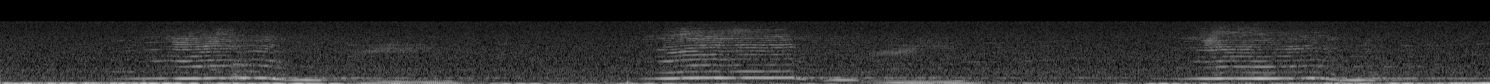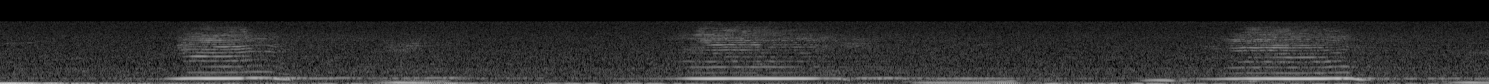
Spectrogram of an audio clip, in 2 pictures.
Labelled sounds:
1.4	2.8	humpback whale, 0.80 to 3.6 kHz
3.6	4.0	humpback whale, 1.7 to 2.1 kHz
6.4	9.1	humpback whale, 0.83 to 5.2 kHz
11.8	13.3	humpback whale, 0.80 to 5.3 kHz
16.7	17.7	humpback whale, 0.80 to 5.7 kHz
21.5	22.4	humpback whale, 0.80 to 5.5 kHz
23.3	23.6	humpback whale, 2.5 to 2.7 kHz
27.1	28.4	humpback whale, 0.80 to 5.7 kHz

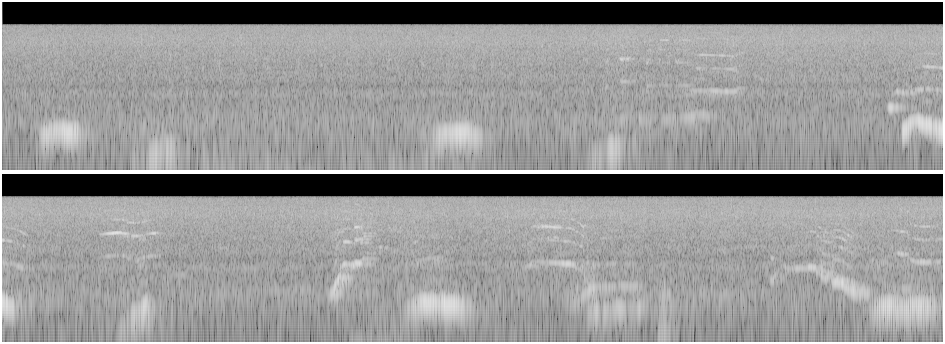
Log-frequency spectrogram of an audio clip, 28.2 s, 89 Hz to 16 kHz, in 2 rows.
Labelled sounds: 9.3	9.5	humpback whale, 1.3 to 2.9 kHz
10.3	11.1	humpback whale, 0.88 to 3.2 kHz
13.4	14.5	humpback whale, 0.81 to 3.1 kHz
15.6	16.5	humpback whale, 1.1 to 3.9 kHz
19.2	19.8	humpback whale, 0.78 to 1.2 kHz
20.3	20.8	humpback whale, 1.0 to 1.3 kHz
21.9	22.9	humpback whale, 0.78 to 3.3 kHz
25.8	26.9	humpback whale, 0.78 to 2.4 kHz
27.5	28.1	humpback whale, 0.97 to 3.3 kHz

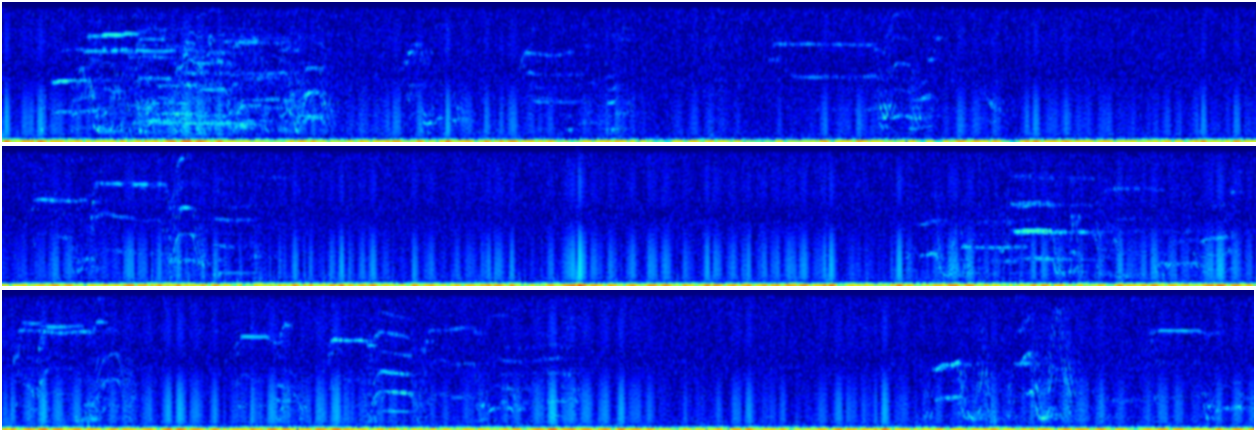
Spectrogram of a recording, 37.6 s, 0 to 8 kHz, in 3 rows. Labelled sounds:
0.5	3.3	killer whale, northern resident, G clan, 0.80 to 6.5 kHz
4.2	4.5	killer whale, northern resident, G clan, 0.99 to 1.4 kHz
5.2	6.0	killer whale, northern resident, G clan, 1.0 to 5.3 kHz
7.7	9.4	killer whale, northern resident, G clan, 0.80 to 5.7 kHz
12.8	15.4	killer whale, northern resident, G clan, 0.80 to 6.3 kHz
21.6	26.3	killer whale, northern resident, G clan, 0.80 to 6.3 kHz
27.5	28.1	killer whale, northern resident, G clan, 1.4 to 5.5 kHz
28.3	30.8	killer whale, northern resident, G clan, 0.83 to 6.8 kHz
34.4	37.5	killer whale, northern resident, G clan, 0.80 to 5.7 kHz

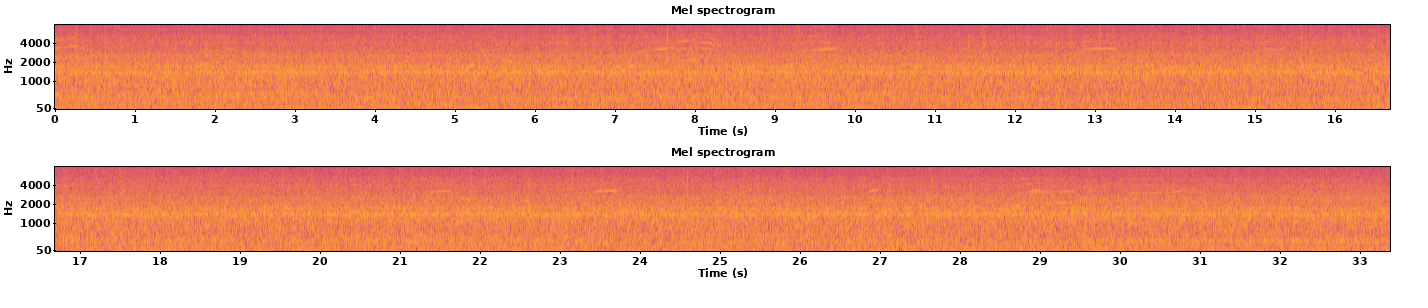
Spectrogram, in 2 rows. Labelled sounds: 9.3	9.8	killer whale, southern resident, 3.0 to 3.4 kHz
12.8	13.3	killer whale, southern resident, 3.2 to 3.4 kHz
23.4	23.7	killer whale, southern resident, 3.1 to 3.4 kHz
28.9	29.5	killer whale, southern resident, 3.0 to 3.4 kHz
30.1	30.6	killer whale, southern resident, 3.0 to 3.1 kHz

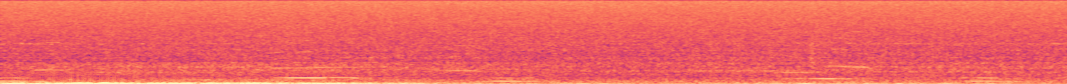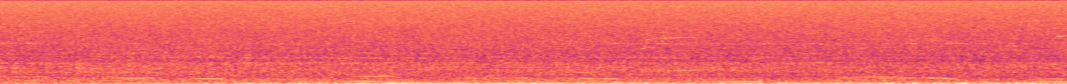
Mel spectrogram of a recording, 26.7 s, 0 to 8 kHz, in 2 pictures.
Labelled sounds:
21.6	21.9	humpback whale, 1.9 to 2.0 kHz

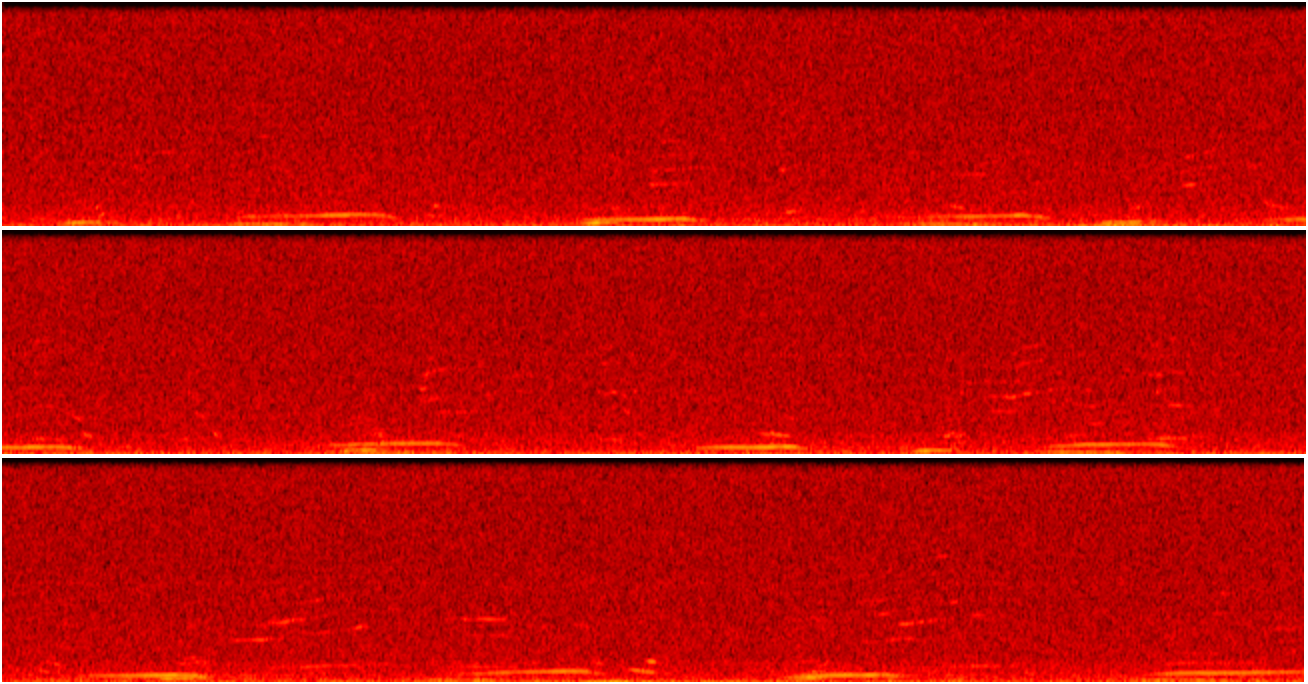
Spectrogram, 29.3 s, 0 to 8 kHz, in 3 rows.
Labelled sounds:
4.8	5.1	humpback whale, 1.4 to 1.6 kHz
14.2	14.5	humpback whale, 2.0 to 2.3 kHz
17.2	17.6	humpback whale, 2.0 to 2.2 kHz
21.3	22.0	humpback whale, 1.5 to 3.0 kHz
23.0	23.4	humpback whale, 2.2 to 2.3 kHz
26.2	26.7	humpback whale, 1.4 to 2.3 kHz

